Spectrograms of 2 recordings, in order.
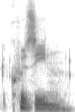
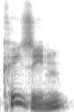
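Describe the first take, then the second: First: The stress is on the last syllable. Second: The stress is on the first syllable. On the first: The speaker calls it right. "the stress is on the last syllable" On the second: The speaker calls it wrong. "Not cuisine"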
